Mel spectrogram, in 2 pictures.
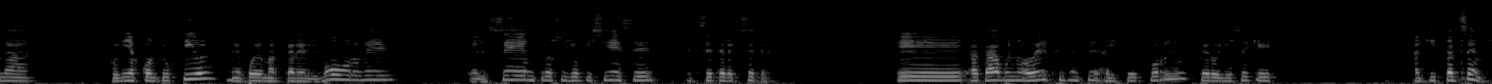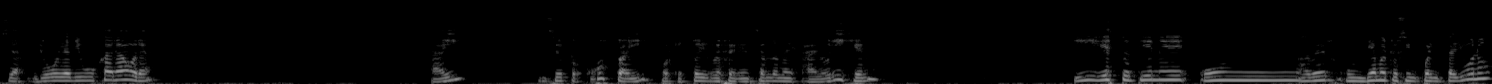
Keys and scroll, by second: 4.2 Escape, 6.6 l, 11.7 Escape.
